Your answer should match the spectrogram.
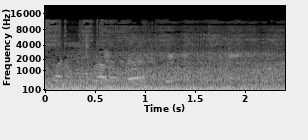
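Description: Steady low rumble of the boat's engine and wind at trolling speed, with faint voices in the background.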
